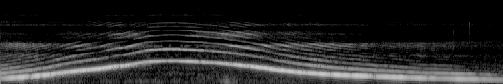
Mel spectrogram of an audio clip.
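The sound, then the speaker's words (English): A single voice glides smoothly up in pitch for about two seconds, then slides slowly back down, a slow siren vocal exercise sung alone without any talking. “And a simple exercise like a siren.”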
